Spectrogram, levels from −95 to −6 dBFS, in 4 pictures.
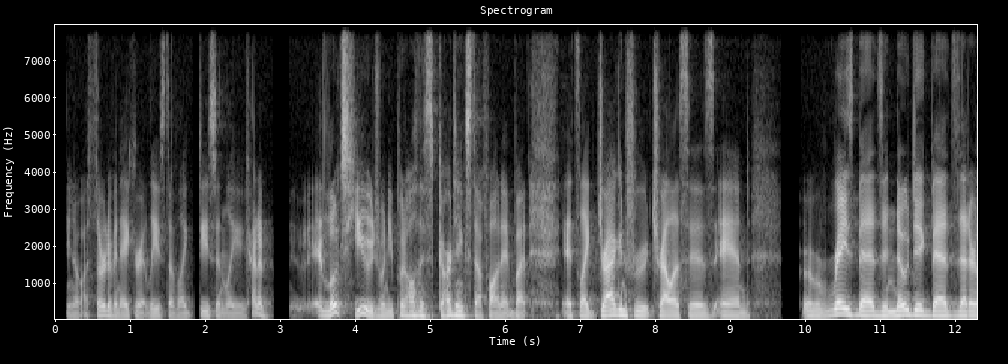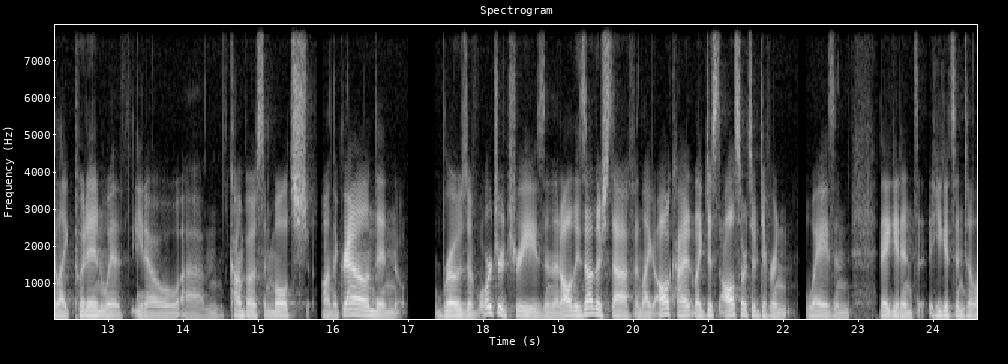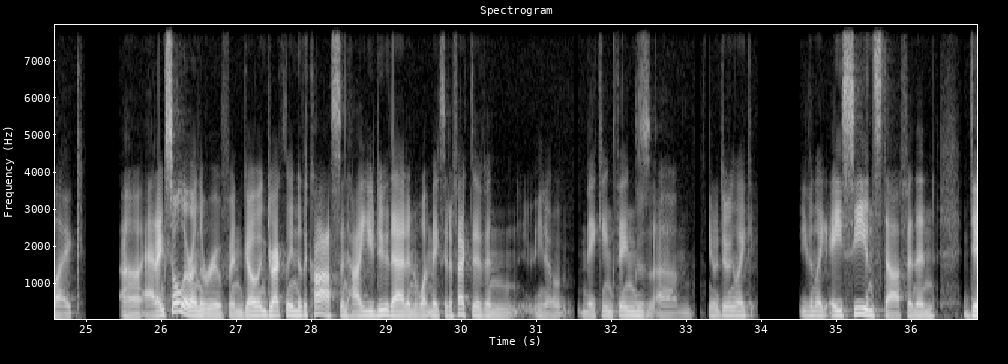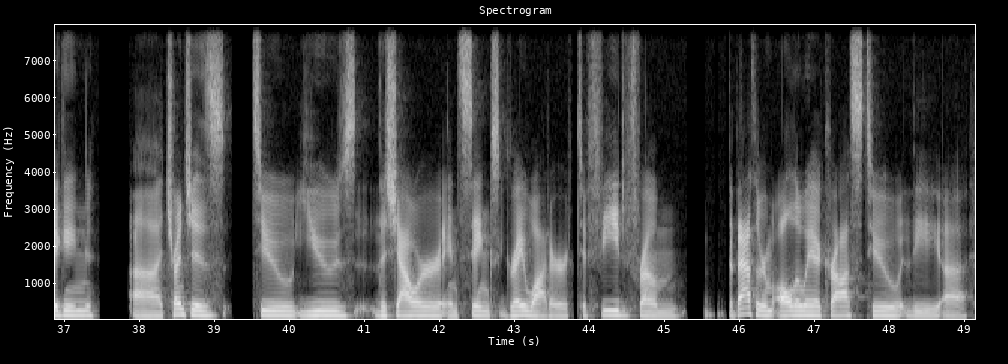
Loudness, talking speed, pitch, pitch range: -22 LUFS, 180 wpm, 115 Hz, 105-125 Hz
